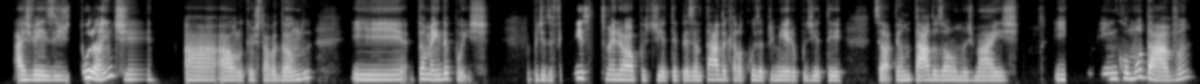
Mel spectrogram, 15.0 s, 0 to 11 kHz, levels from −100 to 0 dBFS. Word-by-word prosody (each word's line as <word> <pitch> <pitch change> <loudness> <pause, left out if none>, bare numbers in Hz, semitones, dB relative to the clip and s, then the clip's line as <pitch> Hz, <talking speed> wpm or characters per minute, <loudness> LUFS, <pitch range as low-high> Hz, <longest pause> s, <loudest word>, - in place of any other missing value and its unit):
às 180 0 +3
vezes, 175 -2 +1 0.2
durante 205 - +4 0.5
a 170 0 0
aula 165 -1 +2
que - - -9
eu - - -3
estava 80 0 -4
dando 170 +9 0 0.5
e 190 0 +1
também 200 -3 +3
depois, 225 +1 -2 0.5
eu - - -14
podia 180 -2 -3
ter 170 - -7
feito - - -13
isso 245 +1 +2 0.2
melhor, 190 -2 +3
podia 170 -1 -4
ter 175 +1 -4
apresentado 170 +3 +1
aquela 175 - -4
coisa 175 -2 -2
primeiro, 170 0 -1
eu - - -13
podia 165 0 -4
ter, 160 0 -4 0.4
sei - - -3
lá, - - 0
perguntado 175 +1 +3
aos 180 - -3
alunos 165 -2 -1
mais, 165 0 -1 0.5
e 195 0 -2 0.5
me 220 +1 -1
incomodava, 225 - +3
180 Hz, 145 wpm, -22 LUFS, 170-195 Hz, 0.5 s, durante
